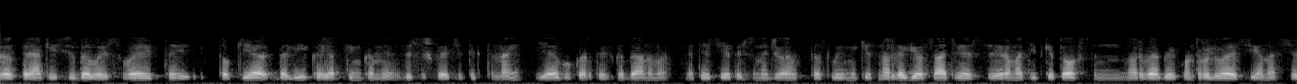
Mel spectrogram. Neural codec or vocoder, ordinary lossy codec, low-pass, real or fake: none; MP3, 16 kbps; 3.6 kHz; real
